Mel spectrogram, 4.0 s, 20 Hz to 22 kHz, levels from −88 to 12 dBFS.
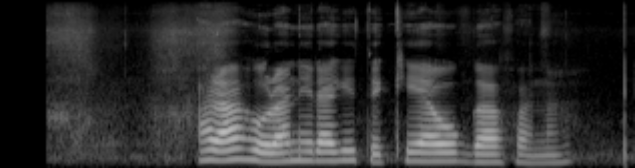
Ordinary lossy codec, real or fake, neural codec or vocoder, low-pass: none; real; none; none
